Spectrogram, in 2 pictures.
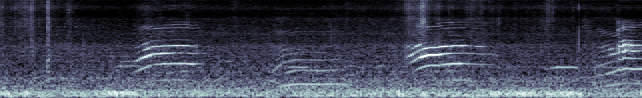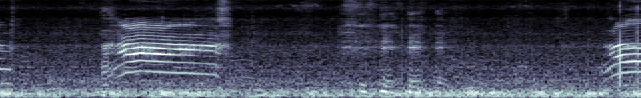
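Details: On its first ride, a Munchkin cat, scared or excited, meows about seven times. The calls are bent and rising, and one is longer and wavering. A constant deep engine drone runs beneath them.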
